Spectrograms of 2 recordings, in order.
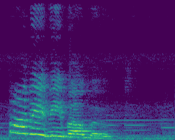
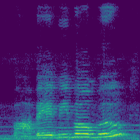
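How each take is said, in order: First: The pitch falls at the end. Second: The pitch rises at the end. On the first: It answers something. "as an answer to the question" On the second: It asks something. "like a question"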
